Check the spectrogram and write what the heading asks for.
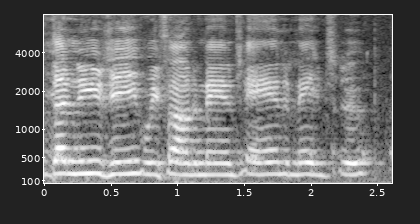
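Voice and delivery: giggling bum character bit; homeless guy character. Acted. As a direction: ham up a rambling homeless character through laughter. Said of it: "We would do Higher and Hinty".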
